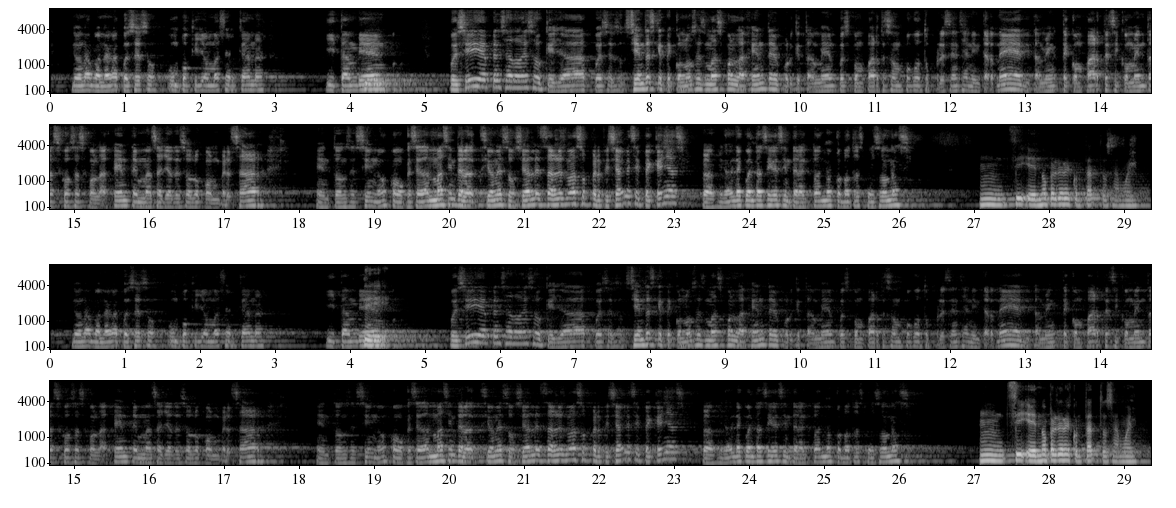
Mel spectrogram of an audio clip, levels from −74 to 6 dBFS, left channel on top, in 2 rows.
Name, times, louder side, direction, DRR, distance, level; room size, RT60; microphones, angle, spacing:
voice 1, 0.3-2.9 3.7-4.5 5.3-17.7 18.2-26.2 29.1-29.2, left 5 dB, 40° left, 18 dB, 0.5 m, -27 dB
voice 2, 4.2-4.5 27.1-29.2, right 3 dB, 75° right, 17 dB, 0.7 m, -21 dB
27.0 x 17.0 x 6.8 m, 2.4 s
head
